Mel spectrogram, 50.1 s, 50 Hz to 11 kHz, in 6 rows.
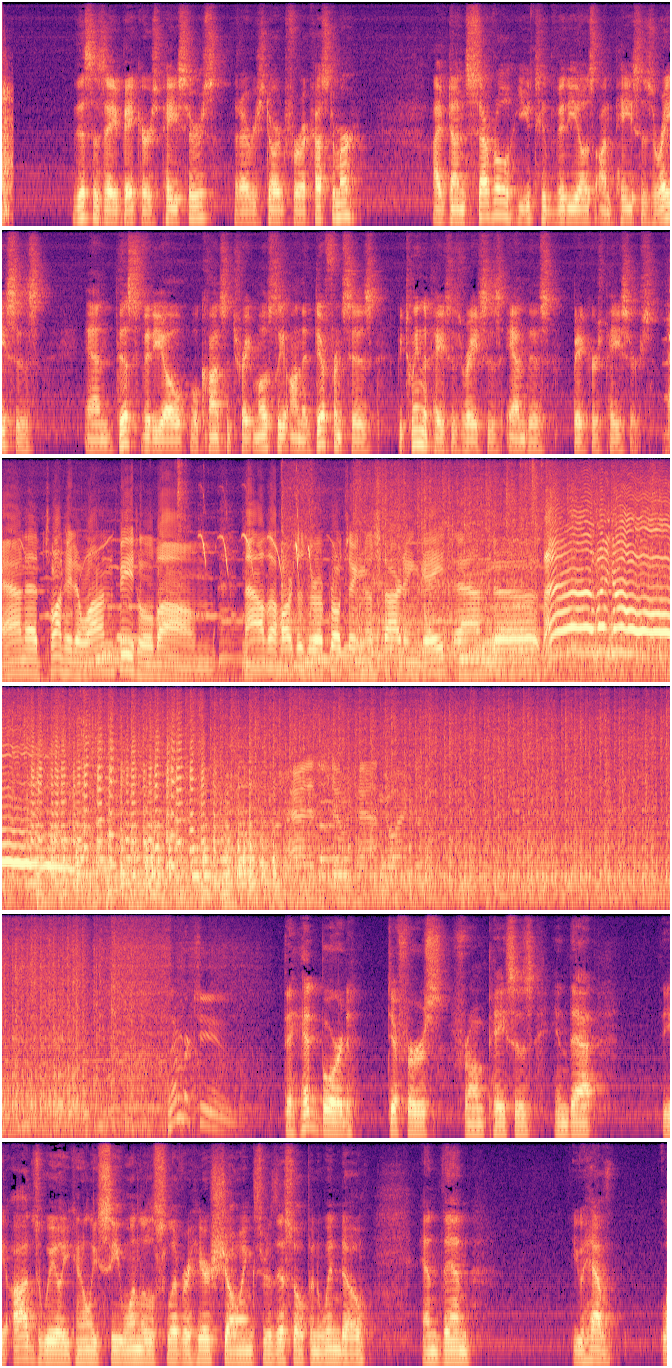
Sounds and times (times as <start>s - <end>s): Speech: 0.9s - 4.5s, 5.4s - 26.0s, 28.5s - 30.4s, 35.5s - 40.8s, 41.6s - 46.4s, 47.0s - 47.6s, 48.8s - 50.0s
Music: 16.6s - 30.6s.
